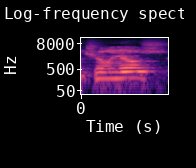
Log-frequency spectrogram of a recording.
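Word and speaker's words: Chelios: Is it gonna be Is it going to be Chris Chilios or Chili? How do you pronounce it? Chilios.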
